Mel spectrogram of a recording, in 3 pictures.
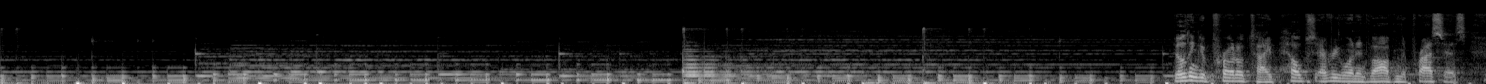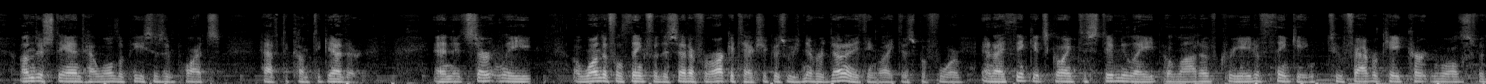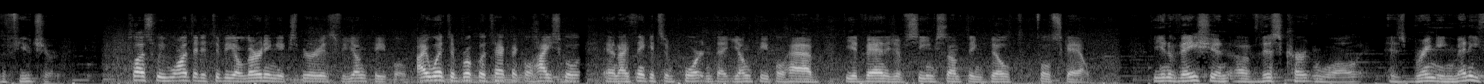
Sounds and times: Music: 0.0s - 44.5s
Speech: 11.8s - 18.5s, 19.2s - 30.3s, 31.0s - 40.6s, 41.3s - 44.5s.

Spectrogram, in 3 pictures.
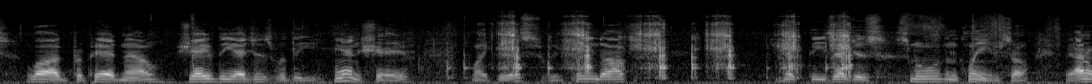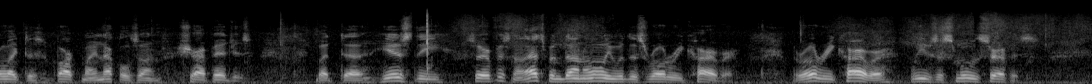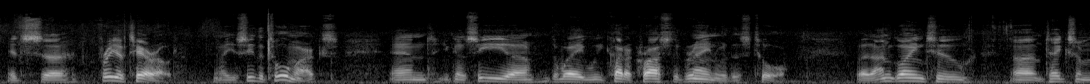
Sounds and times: Speech: 0.0s - 6.4s, 7.8s - 29.7s, 30.4s - 32.7s
Tools: 4.4s - 8.6s
Wood: 4.4s - 8.7s.

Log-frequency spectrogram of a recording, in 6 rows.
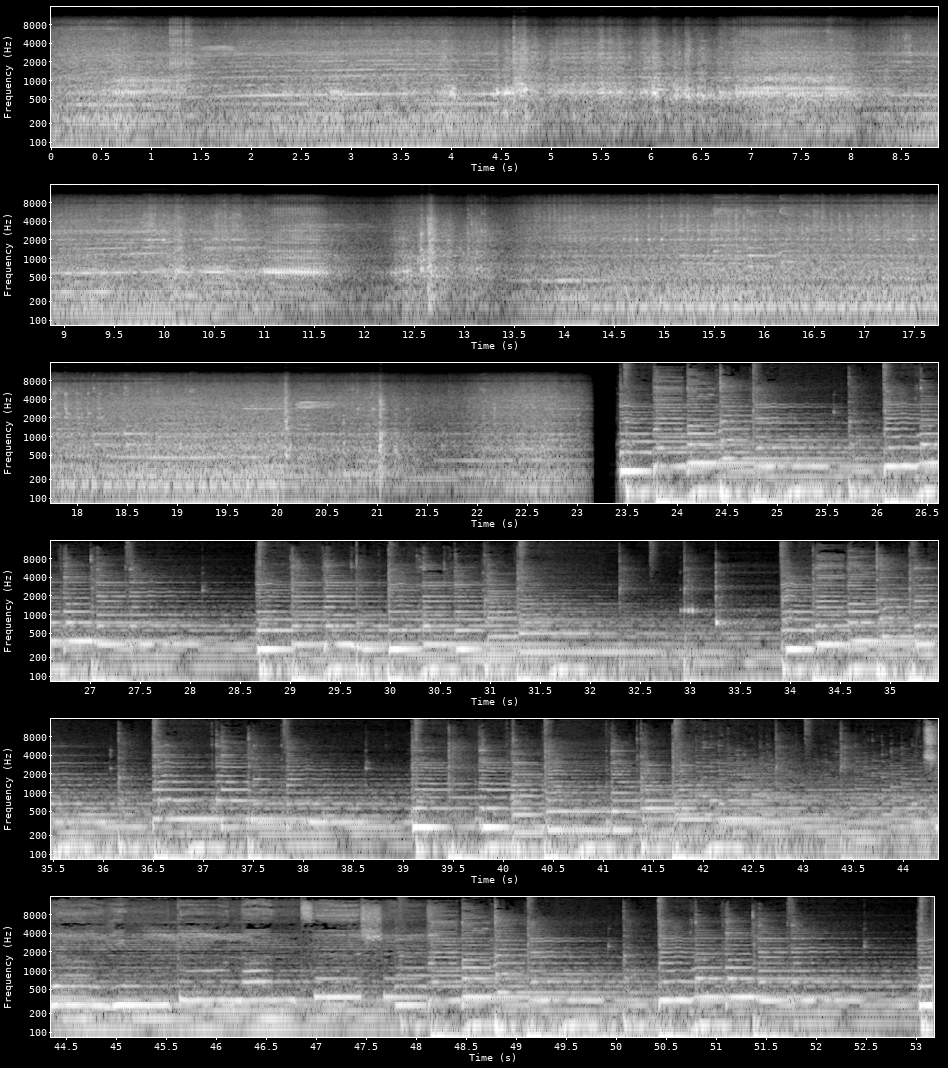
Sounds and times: Zither: 12.3s - 19.8s, 33.6s - 53.1s.

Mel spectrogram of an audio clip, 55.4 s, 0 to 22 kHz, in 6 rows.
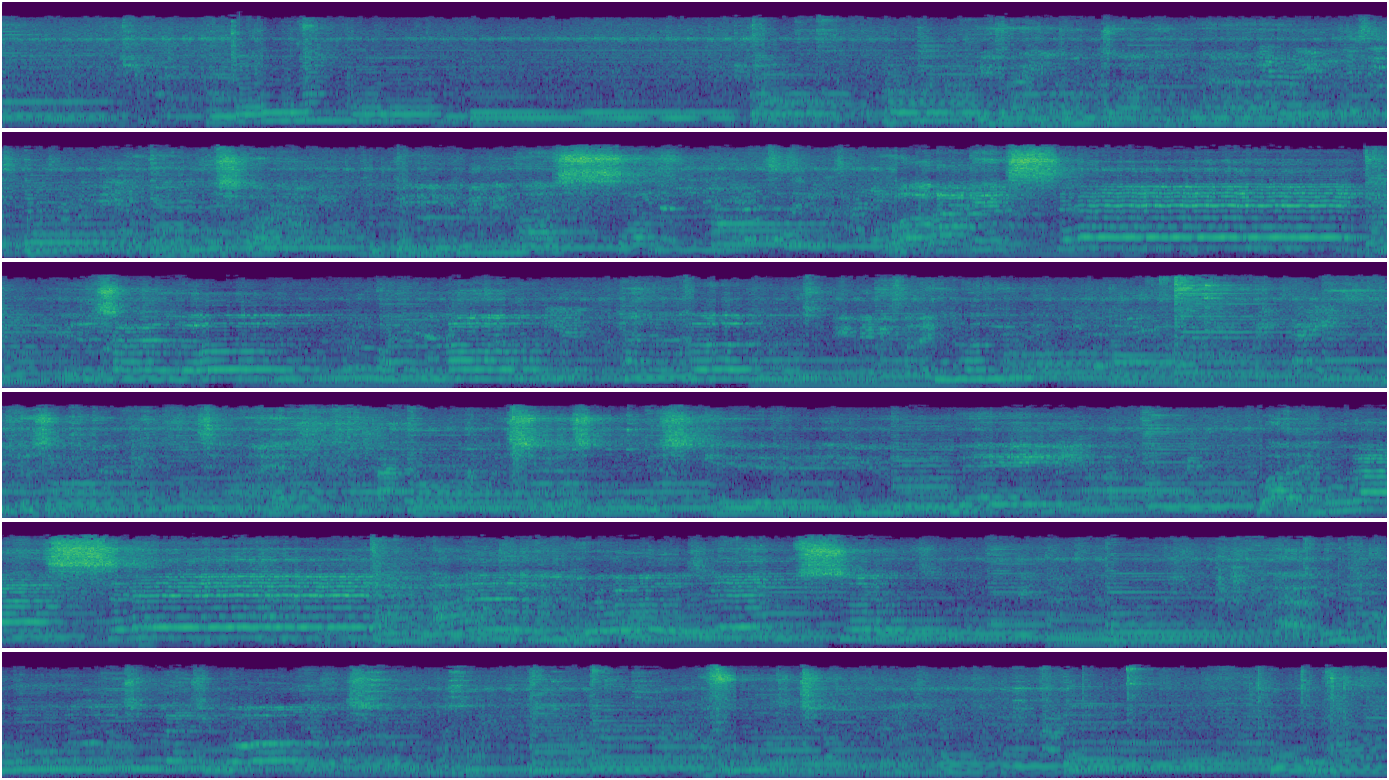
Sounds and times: Music: 0.0s - 55.4s
Singing: 6.3s - 44.1s, 45.0s - 53.3s
Speech: 6.5s - 44.1s.

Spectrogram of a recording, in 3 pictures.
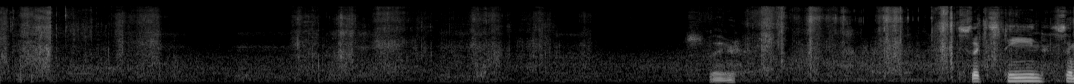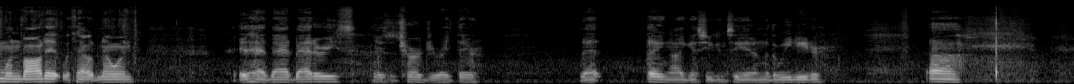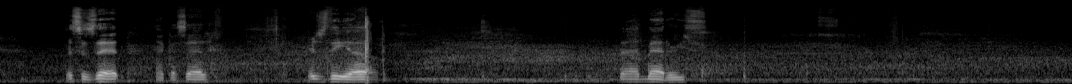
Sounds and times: Speech: 6.9s - 7.5s, 9.6s - 12.1s, 13.1s - 15.6s, 16.6s - 19.0s, 20.0s - 20.4s, 22.2s - 23.7s, 24.6s - 25.3s, 27.7s - 28.6s.

